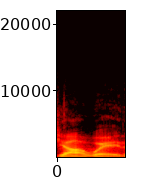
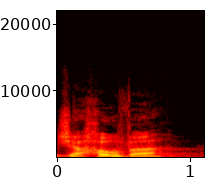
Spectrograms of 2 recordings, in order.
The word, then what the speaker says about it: Yahweh: And if you come to this church, you know when I see the all capital Lord, it's behind it is Yahweh, the four consonants that you see there in your notes. It's called the Tetragrammaton, four letters. And the pronunciation Jehovah is a misunderstanding.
